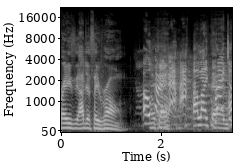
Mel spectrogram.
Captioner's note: all chuckling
